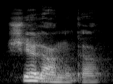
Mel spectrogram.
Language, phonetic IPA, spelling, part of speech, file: Polish, [ɕɛˈlãnka], sielanka, noun, Pl-sielanka.ogg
